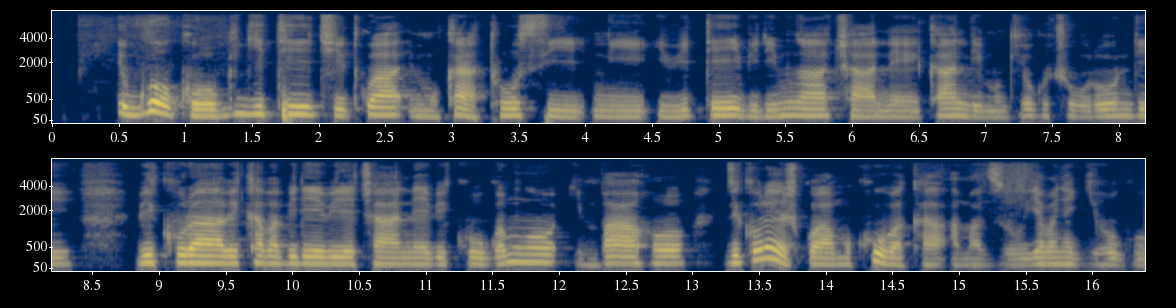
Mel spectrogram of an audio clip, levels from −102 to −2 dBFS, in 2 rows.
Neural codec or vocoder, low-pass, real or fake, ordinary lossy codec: none; 7.2 kHz; real; MP3, 64 kbps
